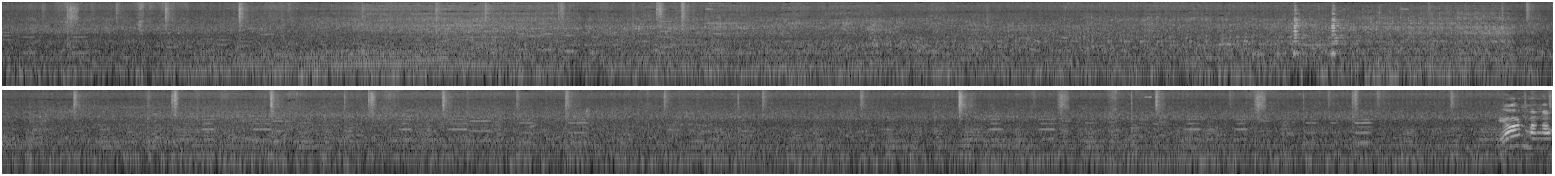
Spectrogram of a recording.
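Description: Steady street-traffic noise from vehicles running past on the road, with a horn tooting now and then.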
